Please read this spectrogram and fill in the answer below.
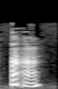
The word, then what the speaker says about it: uh-uh: If you listen to uh-uh, it's equal. So uh-uh is more staccato.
